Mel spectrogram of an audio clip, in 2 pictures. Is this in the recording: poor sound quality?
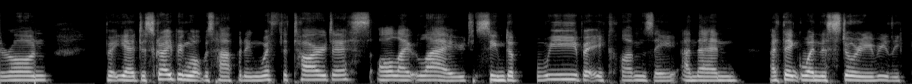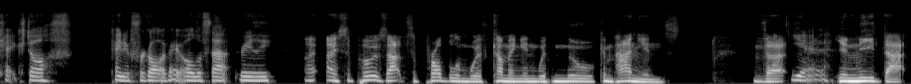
no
